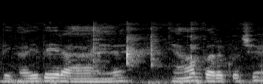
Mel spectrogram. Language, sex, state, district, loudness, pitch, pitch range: Hindi, male, Haryana, Rohtak, -20 LUFS, 140 Hz, 135-150 Hz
